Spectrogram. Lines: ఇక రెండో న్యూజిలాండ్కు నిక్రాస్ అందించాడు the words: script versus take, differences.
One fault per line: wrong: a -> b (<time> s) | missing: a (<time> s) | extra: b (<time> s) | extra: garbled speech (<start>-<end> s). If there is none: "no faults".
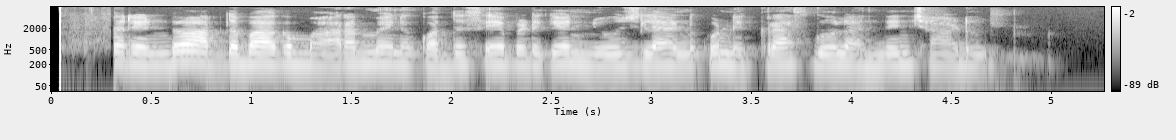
extra: అర్ధభాగం ఆరంభమైన కొద్దిసేపటికే (0.7 s)
extra: గోల్ (3.9 s)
